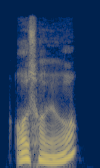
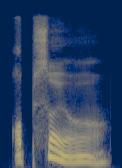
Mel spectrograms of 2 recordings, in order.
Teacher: The natural sound keeps a lip stop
